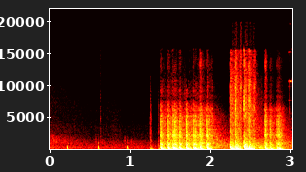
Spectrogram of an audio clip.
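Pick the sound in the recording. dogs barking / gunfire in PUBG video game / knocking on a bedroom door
gunfire in PUBG video game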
